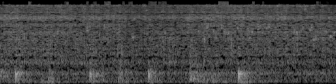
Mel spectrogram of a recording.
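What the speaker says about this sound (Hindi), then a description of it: "ये देखें प्याज फ्राई होना शुरू हो गई है।" Sliced onions fry in a pot of oil, a steady soft sizzle broken by a few regular scraping stirs of a spoon against the pot.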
